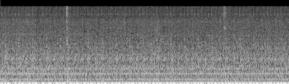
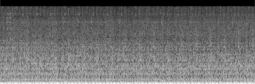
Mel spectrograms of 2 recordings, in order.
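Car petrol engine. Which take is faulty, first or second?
first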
